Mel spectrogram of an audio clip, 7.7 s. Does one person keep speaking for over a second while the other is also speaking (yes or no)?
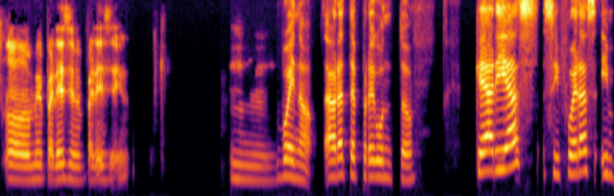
no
